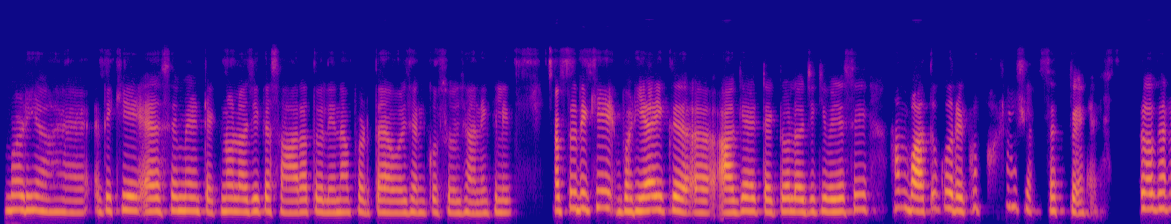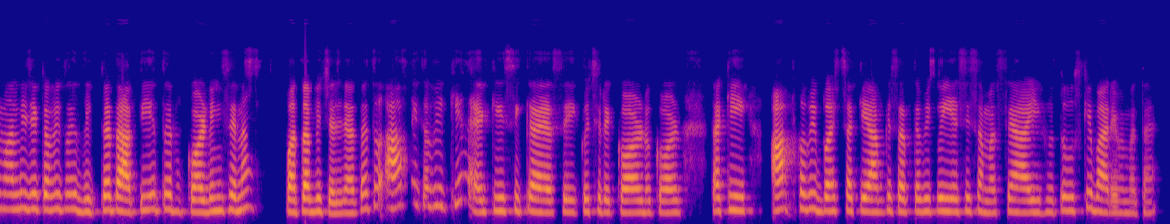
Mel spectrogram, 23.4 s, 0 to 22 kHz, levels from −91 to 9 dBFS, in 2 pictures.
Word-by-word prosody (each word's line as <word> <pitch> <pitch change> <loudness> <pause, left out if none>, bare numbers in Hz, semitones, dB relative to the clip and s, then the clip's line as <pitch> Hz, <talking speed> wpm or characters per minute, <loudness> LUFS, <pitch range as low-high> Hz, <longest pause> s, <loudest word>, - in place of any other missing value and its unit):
बढ़िया 250 -1 +1
है, 215 -1 -6
अ, - - -8
देखिए 245 +1 +1
ऐसे 235 +1 +1
में 240 -1 +1
टेक्नोलॉजी 230 +1 0
का 235 - -1
सहारा 215 -1 -2
तो 225 - +1
लेना 215 0 -2
पड़ता 215 -1 -2
है 210 -1 +1
उलझन 210 +1 -3
को 220 +1 -6
सुलझाने 205 -2 -5
के 220 - -5
लिए, 210 0 -4 0.4
अब 240 - +3
तो 290 - +1
देखिए 280 +2 0
बढ़िया 235 +1 +5
एक 250 0 +1
अ, - - +9
आ 210 0 +2
गया 235 +3 +1
है 230 - +3
टेक्नोलॉजी 225 0 +1
की 230 +1 -2
वजह 225 0 +4
से 265 +1 -3 0.3
हम 295 -2 -4
बातों 245 +2 +5
को 285 +1 0
रिकॉर्ड 240 +6 -2 0.3
भी 300 -4 -7
रख 240 -2 -13
सकते 240 -1 -2
हैं। 205 +1 -8 0.4
तो - - +4
अगर 275 0 +1
मान 270 0 -1
लीजिए 275 -1 0
कभी 265 +1 +2
कोई 270 +1 -2
दिक्कत 235 +3 +1
आती 230 +2 +6
है 265 - -1
तो 265 +1 0
रिकॉर्डिंग 225 +2 +1
से 255 0 +2
ना, 270 +4 0 0.4
पता 225 +1 +7
भी 230 +1 +1
चल 195 -3 -2
जाता 200 +4 0
है, 275 - -3
तो 330 - -6
आपने 330 +6 +2
कभी 325 0 -5
किया 400 +3 -7
है 215 - +1
किसी 240 +2 -3
का 230 -1 +3
ऐसे 215 +1 -3
कुछ 225 +1 -5
रिकॉर्ड 210 -1 +1
विकॉर्ड 210 0 -2 0.3
ताकि 240 +1 0 0.4
आप 275 - -4
कभी 275 0 -1
बच 235 0 0
सकें 235 -1 +1
आपके 220 +2 +1
साथ 225 -1 -1
कभी 225 +1 0
कोई 235 0 +2
ऐसी 230 +2 -4
समस्या 220 -1 -3
आई 215 0 +1
हो 215 - -7
तो 245 0 -1
उसके 240 +4 -6
बारे 215 - 0
में 205 - -10
बताएँ? 200 +1 -12
230 Hz, 220 wpm, -22 LUFS, 215-255 Hz, 0.4 s, अ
